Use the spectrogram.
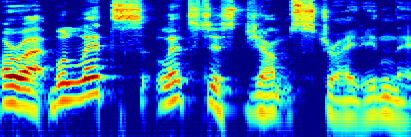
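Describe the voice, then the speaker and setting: A man with an Australian accent talks at a fairly slow pace. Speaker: software developer live streamer. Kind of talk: live coding stream tutorial. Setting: live stream from home at night. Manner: casual, lots of fillers.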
